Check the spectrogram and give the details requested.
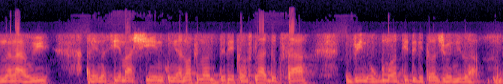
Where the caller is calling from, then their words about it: Pétionville, Ouest, Haiti; Je suis côté de Pétionville.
